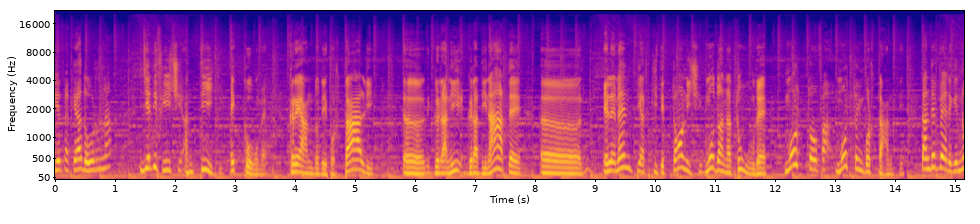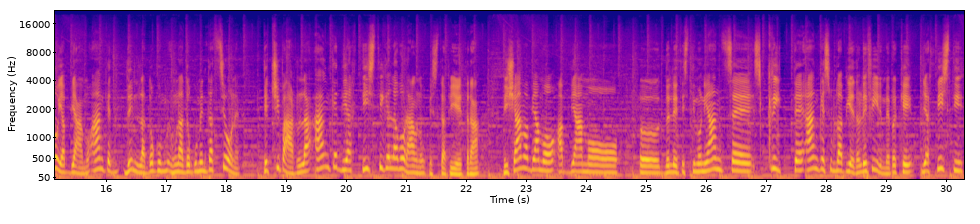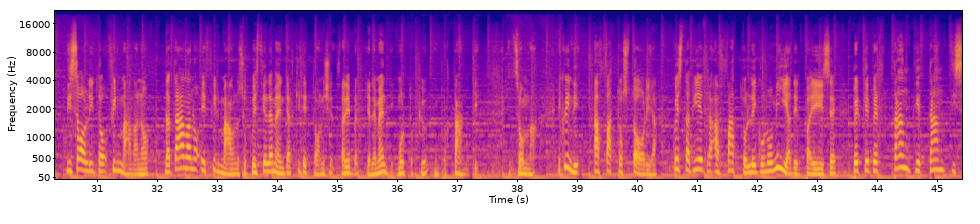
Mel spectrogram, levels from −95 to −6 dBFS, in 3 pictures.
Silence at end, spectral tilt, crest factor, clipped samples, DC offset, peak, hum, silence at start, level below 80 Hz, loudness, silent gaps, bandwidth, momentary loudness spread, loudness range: 0 s; -5.5 dB/octave; 18 dB; under 0.1%; under 0.1%; -2 dBFS; none; 0 s; -38 dBFS; -20 LUFS; none; 17.5 kHz; 8 LU; 3 LU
